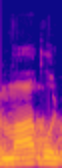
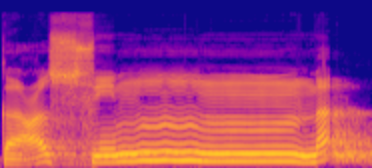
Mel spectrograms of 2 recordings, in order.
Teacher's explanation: یہ میم کے ساتھ جو ہے یہ حمزہ لکھا ہوا ہے تو اس کو جھٹکے سے پڑھیں گے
